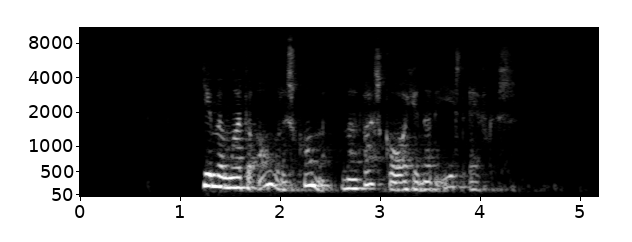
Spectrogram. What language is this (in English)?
Western Frisian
